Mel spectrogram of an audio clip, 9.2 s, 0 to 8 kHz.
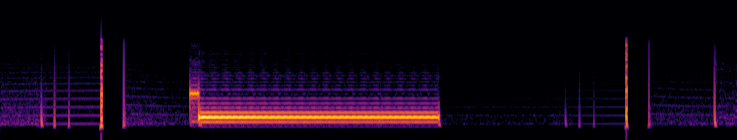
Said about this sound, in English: Hotel 3 Air, standby for tones.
